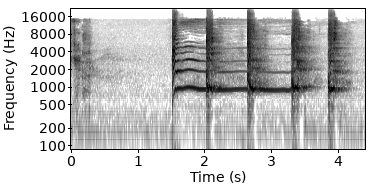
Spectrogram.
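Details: Dog barking with its owner: five loud, ringing, tonal barks at roughly even intervals of about half a second, each with a bright sustained pitch.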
